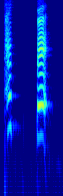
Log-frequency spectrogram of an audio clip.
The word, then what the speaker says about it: 택배: Air blocking sound. So what happens is 택, and the next sounds become super strong like this. 택배. No, 택배 아니에요. 택배. No. It's 택배. Strong.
